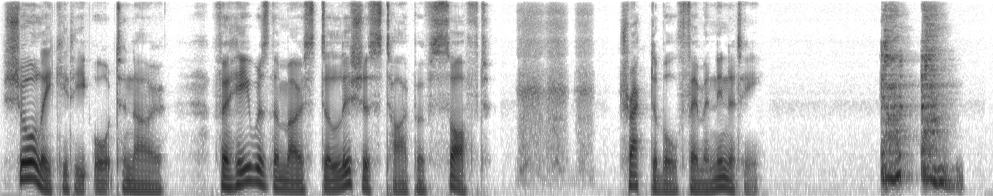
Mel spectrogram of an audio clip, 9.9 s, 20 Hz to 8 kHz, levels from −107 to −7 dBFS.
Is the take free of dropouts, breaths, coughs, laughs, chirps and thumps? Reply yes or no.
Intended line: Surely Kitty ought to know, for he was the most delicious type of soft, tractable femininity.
no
